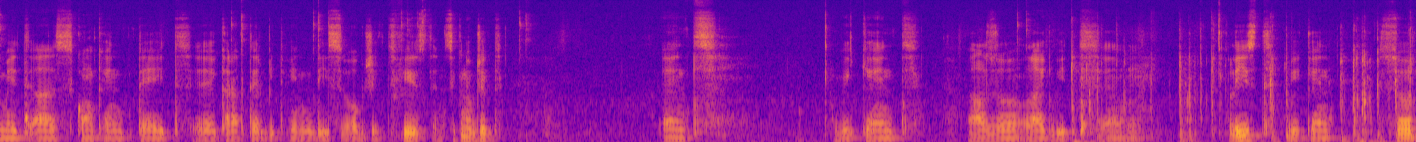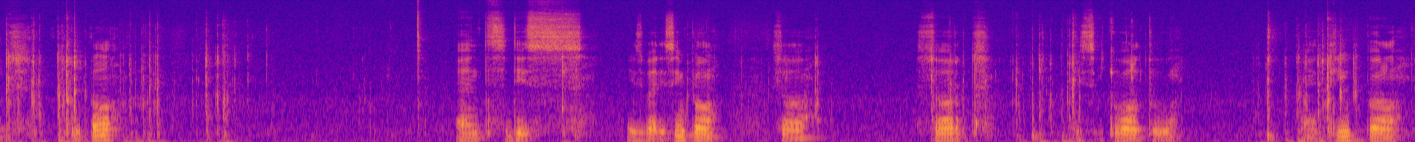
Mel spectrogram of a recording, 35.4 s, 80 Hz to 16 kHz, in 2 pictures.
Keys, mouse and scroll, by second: 2.9 click, 3.9 click, 5.1 click, 6.6 click, 12.8 click, 13.5 Return, 16.0-19.4 typing, 20.4 u, 20.6 End, 24.8 Return, 29.2-31.1 typing, 33.5-35.1 typing.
